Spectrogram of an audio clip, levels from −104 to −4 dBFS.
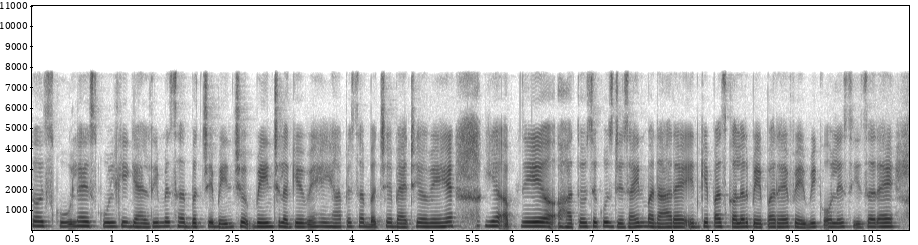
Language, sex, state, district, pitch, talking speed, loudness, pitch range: Hindi, female, Andhra Pradesh, Guntur, 190 Hz, 195 wpm, -26 LUFS, 180-200 Hz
